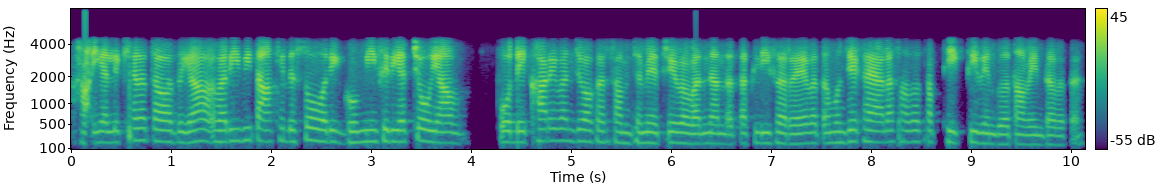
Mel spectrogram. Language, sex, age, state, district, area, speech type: Sindhi, female, 45-60, Gujarat, Surat, urban, conversation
